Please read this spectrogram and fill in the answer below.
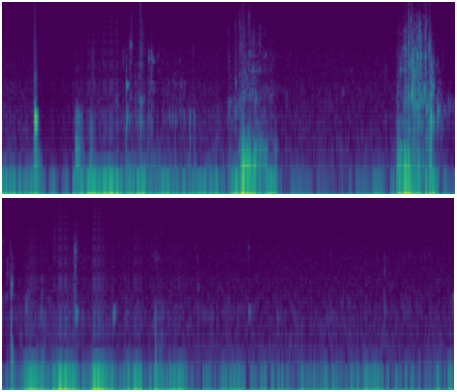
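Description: Muffled knocks and water movement picked up by a camera held underwater in a river, with a loud splash about four seconds in as the water surface is broken.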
